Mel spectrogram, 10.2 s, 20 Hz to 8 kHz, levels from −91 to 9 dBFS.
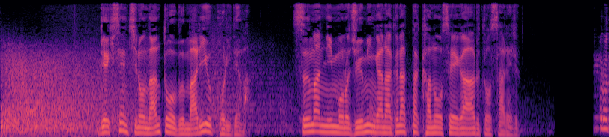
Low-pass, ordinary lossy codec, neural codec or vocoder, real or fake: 7.2 kHz; none; none; real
